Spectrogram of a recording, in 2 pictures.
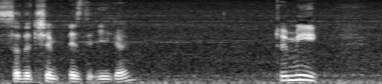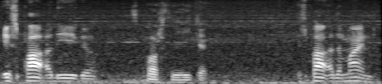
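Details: Adult who stutters, taking part in a stuttering support group discussion; stuttering.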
